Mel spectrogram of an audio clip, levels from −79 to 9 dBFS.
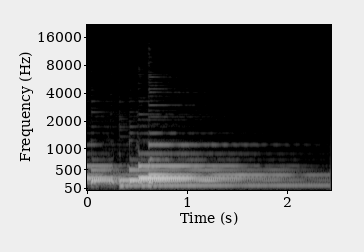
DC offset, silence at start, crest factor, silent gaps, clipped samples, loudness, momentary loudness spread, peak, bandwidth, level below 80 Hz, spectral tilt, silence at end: under 0.1%; 0 s; 16 dB; none; under 0.1%; -20 LUFS; 21 LU; -6 dBFS; 6.2 kHz; -64 dBFS; -10.5 dB/octave; 0 s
